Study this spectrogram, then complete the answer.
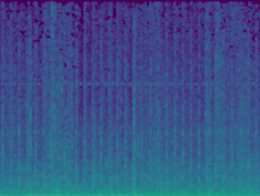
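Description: Heavy artillery and gunfire in Call of Duty Black Ops III rattle in a dense, continuous barrage of rapid loud bursts with no speech over them.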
